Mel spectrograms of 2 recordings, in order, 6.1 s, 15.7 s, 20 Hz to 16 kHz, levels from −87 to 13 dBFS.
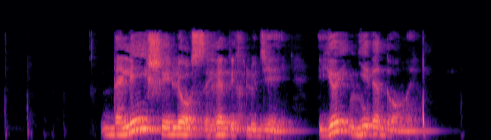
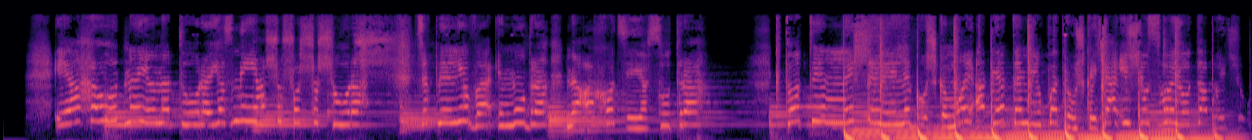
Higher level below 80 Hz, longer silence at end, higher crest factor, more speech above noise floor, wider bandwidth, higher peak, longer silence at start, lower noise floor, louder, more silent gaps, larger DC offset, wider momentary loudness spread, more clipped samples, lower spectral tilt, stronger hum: second, -54 dBFS vs -26 dBFS; first, 0.75 s vs 0.1 s; about the same, 16 dB vs 16 dB; first, 61 dB vs 29 dB; second, 8 kHz vs 11.5 kHz; first, -2 dBFS vs -6 dBFS; first, 1.25 s vs 0.35 s; first, -78 dBFS vs -49 dBFS; first, -17 LUFS vs -21 LUFS; neither; neither; first, 15 LU vs 8 LU; neither; about the same, -4.5 dB/octave vs -5.5 dB/octave; neither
